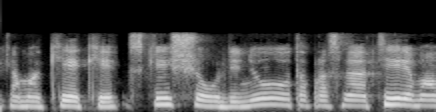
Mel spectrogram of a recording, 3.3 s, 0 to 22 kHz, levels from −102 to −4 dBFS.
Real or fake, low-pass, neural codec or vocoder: real; 7.2 kHz; none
